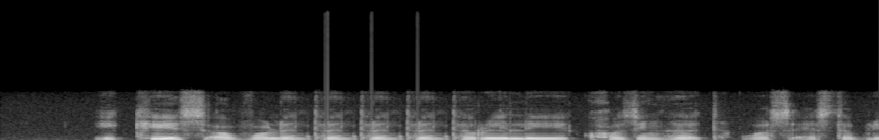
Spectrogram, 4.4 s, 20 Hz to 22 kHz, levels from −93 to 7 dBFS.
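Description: A scratch on the disc kicks the laser back one track on every turn, so from 1.62 to 2.31 s the CD is stuck on one turn: the same 230 ms of speech plays three times, each jump marked by a brief mute, producing a fast, even stutter.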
